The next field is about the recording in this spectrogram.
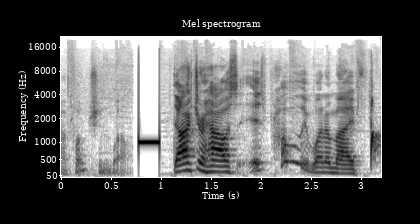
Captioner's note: alarm beeping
